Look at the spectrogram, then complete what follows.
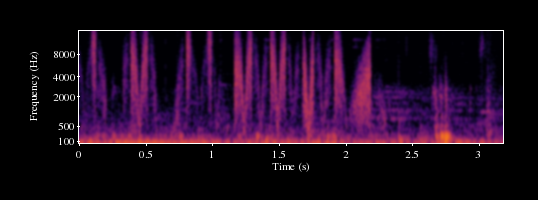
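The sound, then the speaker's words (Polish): A rapid series of record scratches made by a DJ demonstrating scratching on a turntable, back-and-forth swishing bursts that sweep up and down in pitch over a steady low hum, with no one talking. “E, dobrze, co to jest właśnie ten scratch? W jaki sposób to się dzieje? E, no właśnie, to co teraz nam proponujesz, demonstrujesz.”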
